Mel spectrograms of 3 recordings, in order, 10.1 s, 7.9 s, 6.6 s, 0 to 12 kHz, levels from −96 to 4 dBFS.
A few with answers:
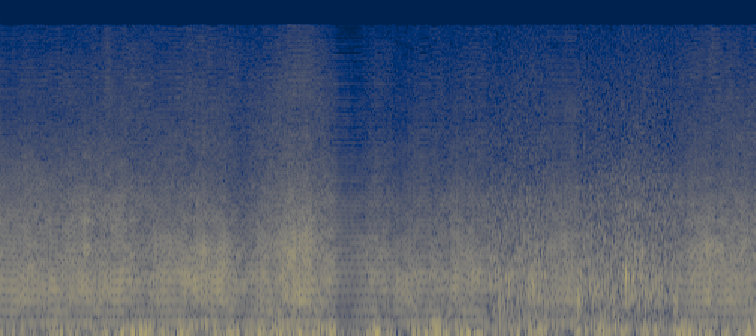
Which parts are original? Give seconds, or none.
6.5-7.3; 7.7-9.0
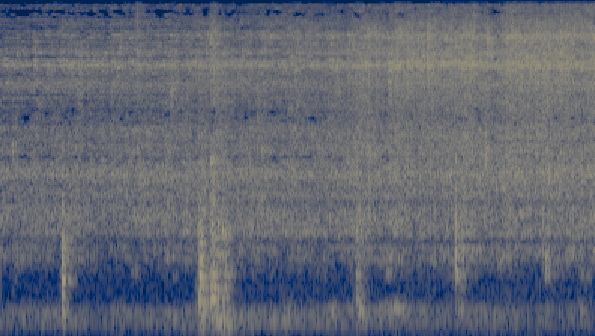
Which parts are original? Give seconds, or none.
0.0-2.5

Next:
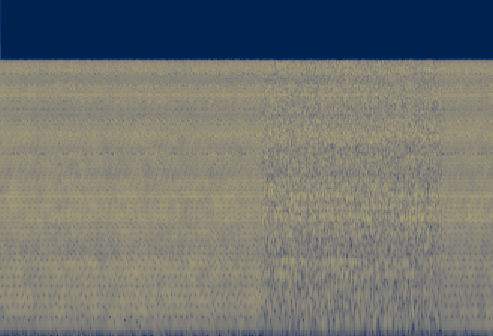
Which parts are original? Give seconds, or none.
3.5-5.9

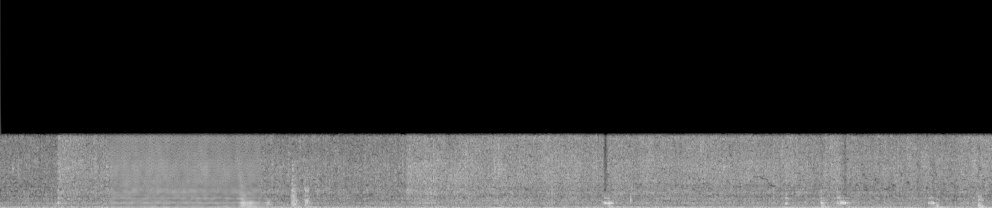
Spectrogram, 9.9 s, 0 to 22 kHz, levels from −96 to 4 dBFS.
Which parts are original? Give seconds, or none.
0.0-1.1; 2.6-9.9

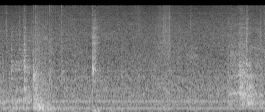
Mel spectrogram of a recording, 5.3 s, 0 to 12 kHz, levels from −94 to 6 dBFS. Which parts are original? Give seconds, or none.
0.0-2.6; 3.4-5.3

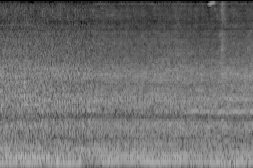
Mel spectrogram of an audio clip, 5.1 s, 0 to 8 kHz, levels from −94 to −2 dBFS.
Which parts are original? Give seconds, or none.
0.0-1.9

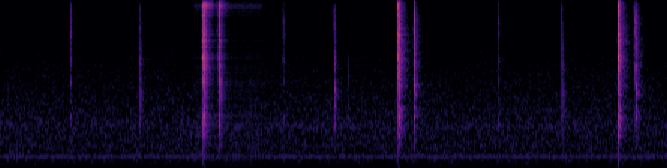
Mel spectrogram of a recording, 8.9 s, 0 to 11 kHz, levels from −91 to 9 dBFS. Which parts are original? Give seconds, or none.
0.0-2.6; 3.5-8.9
